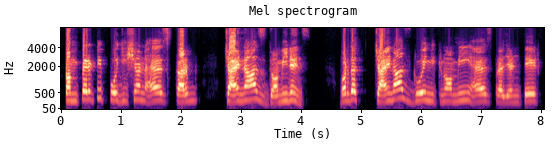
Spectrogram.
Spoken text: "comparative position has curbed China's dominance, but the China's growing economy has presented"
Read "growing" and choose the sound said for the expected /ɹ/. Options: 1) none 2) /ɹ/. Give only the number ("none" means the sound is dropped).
1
